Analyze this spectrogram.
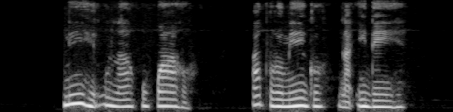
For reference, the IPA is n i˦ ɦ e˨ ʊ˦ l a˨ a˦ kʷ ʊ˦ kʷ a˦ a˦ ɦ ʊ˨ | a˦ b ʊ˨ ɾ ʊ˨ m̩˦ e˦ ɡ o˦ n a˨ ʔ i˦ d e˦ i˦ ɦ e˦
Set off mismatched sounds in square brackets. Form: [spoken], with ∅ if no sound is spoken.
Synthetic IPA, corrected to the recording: n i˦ ɦ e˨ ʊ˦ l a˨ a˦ kʷ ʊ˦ kʷ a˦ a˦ ɦ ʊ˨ | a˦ [p] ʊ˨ ɾ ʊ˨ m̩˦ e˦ ɡ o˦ n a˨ ʔ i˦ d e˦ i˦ ɦ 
